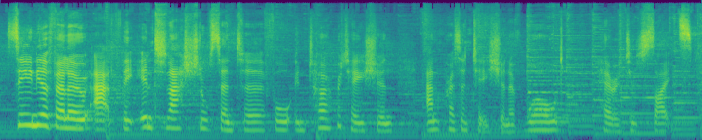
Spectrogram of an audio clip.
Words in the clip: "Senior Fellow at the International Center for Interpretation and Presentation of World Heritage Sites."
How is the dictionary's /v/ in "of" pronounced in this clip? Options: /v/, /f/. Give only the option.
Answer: /v/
